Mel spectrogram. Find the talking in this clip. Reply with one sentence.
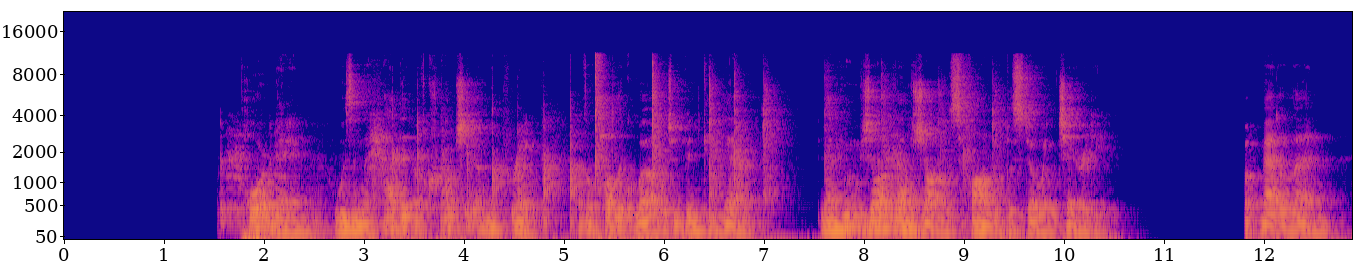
You can hear the talking from 1.8 to 10.5 s and from 11.8 to 12.8 s.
